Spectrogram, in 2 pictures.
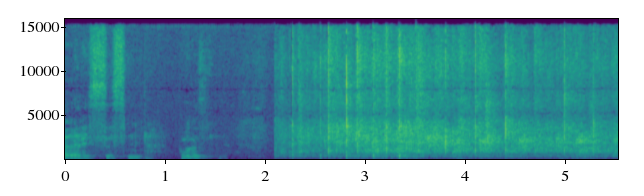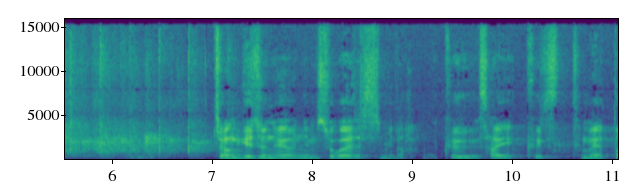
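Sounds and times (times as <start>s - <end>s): audience applauding: 2.1s - 7.4s.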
